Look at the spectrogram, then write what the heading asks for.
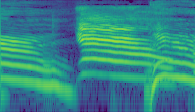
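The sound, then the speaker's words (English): A human voice imitates a cat, giving two drawn-out, rising-and-falling meows back to back, loud with no other sounds around them. “The laughing kitty, meow meow.”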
